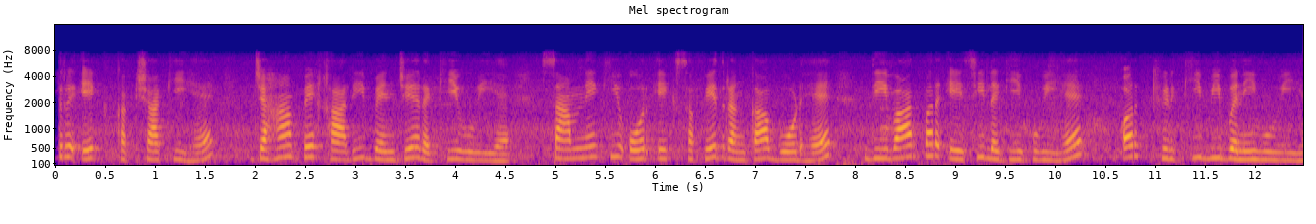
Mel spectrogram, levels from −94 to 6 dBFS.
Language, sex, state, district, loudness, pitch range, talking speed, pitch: Hindi, female, Bihar, Bhagalpur, -21 LUFS, 210-255 Hz, 160 wpm, 235 Hz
